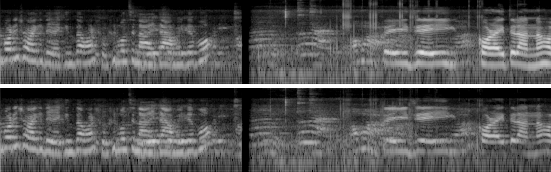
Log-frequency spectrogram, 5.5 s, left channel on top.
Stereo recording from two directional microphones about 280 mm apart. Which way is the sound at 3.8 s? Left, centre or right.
Centre.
